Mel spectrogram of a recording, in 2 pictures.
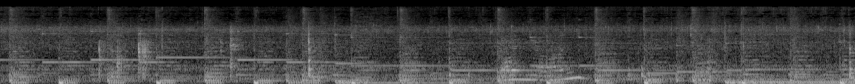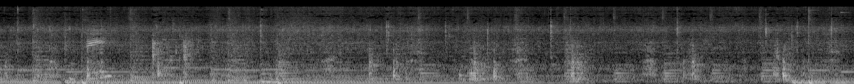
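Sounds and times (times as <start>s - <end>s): onion sizzling in hot oil: 0.0s - 17.0s
spatula scraping a pot: 10.0s - 17.0s.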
